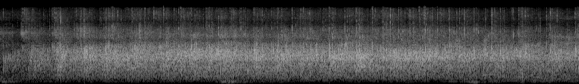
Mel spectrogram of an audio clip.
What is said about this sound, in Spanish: Saludamos con un cariñoso y fuerte aplauso a nuestro alcalde de Lautaro, el señor Raúl Chiferli Díaz.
